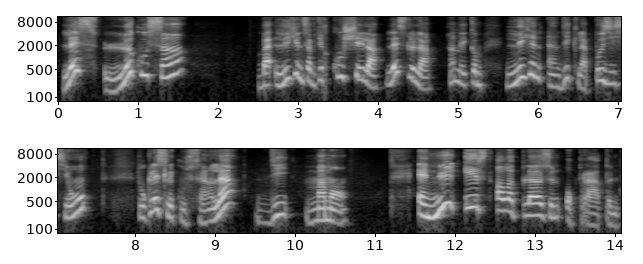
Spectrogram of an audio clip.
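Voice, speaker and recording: Slow, lively teacher, woman. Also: mid-range voice. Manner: slow, explanatory, switching between Dutch and French. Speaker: Dutch language teacher. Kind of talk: line-by-line reading and translation lesson.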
